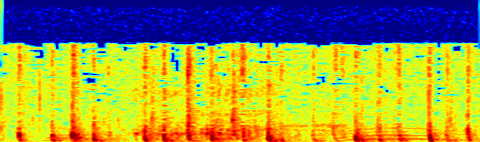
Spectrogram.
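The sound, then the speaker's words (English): Clip-clop of a horse's hooves, a horse with a cart in an Old West ranch setting, many crisp, evenly paced hoofbeats in a steady rhythm, loud and alone. “I'll tie my horse and cart him behind, but run along, you two.”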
